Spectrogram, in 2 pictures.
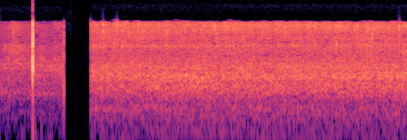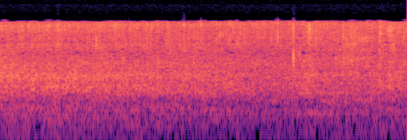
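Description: A single sharp click, then, after a brief break, a steady rushing hiss.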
